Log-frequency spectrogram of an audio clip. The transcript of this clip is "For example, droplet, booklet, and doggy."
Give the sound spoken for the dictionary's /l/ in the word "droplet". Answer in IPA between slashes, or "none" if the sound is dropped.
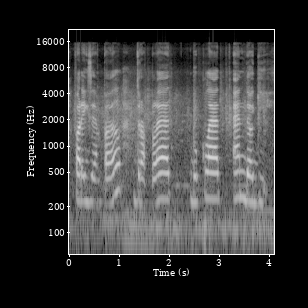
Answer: /l/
